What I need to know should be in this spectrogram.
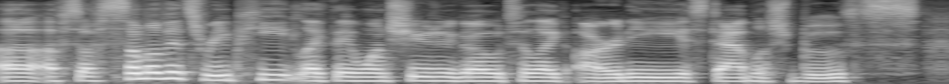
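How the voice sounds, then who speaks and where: A man's voice: medium pitch, fairly even intonation, moderate pace, warm tone. A man co-hosting a podcast in a casual, chatty way. He rambles, fills his talk with "like" and often corrects himself mid-sentence. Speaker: podcast co-host.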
